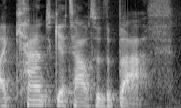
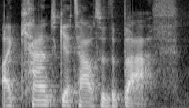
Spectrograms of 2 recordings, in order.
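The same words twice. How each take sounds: First: It is said with a northern English accent. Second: The same.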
